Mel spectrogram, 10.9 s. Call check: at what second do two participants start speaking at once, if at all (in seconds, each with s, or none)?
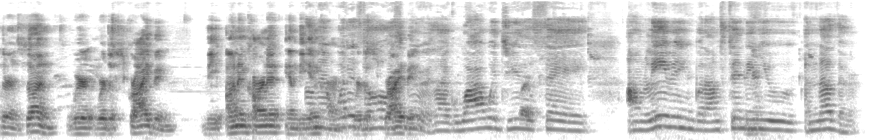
3.8 s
